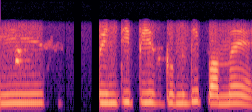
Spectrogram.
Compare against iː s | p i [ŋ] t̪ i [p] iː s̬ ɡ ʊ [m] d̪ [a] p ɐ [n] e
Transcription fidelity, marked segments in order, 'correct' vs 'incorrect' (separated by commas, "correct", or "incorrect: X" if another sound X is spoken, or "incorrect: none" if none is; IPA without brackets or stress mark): incorrect: n, correct, correct, incorrect: i, incorrect: m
